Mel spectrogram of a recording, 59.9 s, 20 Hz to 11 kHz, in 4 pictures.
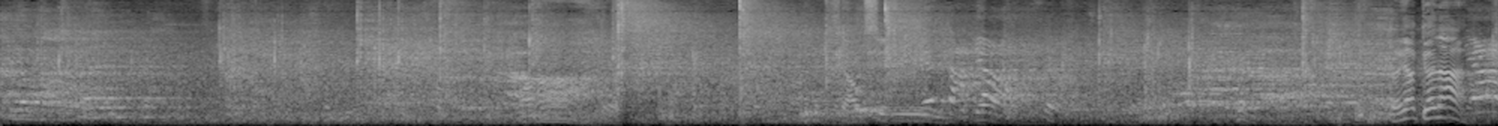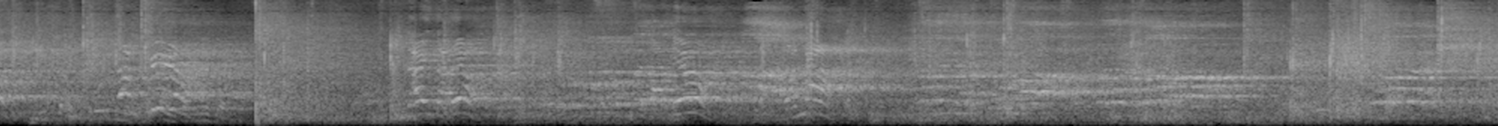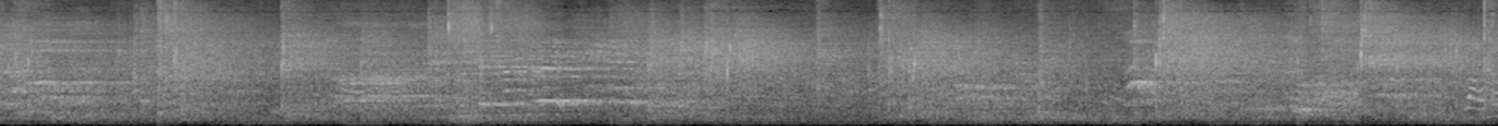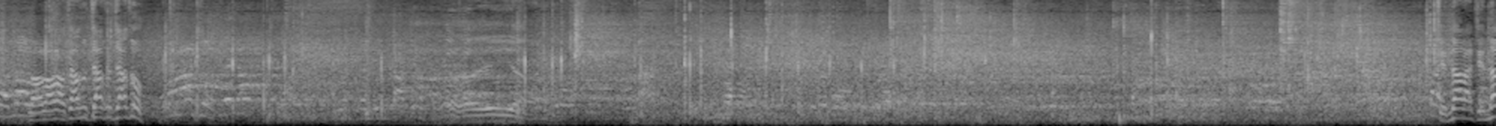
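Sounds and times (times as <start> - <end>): hockey sticks and puck knocking: 2.1 - 5.5, 6.1 - 9.4, 27.3 - 30.4, 31.2 - 35.2, 40.3 - 42.1, 42.9 - 49.0, 50.1 - 59.4.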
